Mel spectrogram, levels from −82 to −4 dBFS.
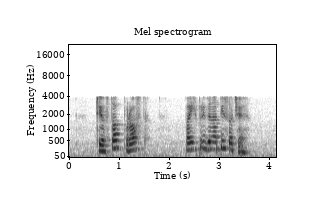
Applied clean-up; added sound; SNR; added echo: none; none; none; none.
